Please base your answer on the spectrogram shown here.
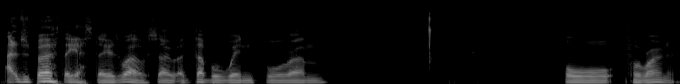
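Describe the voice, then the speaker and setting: A man hosting a live stream, chatting loosely with many pauses and fillers, still a little nasal from a cold. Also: low-pitched, level tone, darkish tone, clean tone, dry recording, clean studio sound. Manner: chatty, rambling, with many ums and restarts. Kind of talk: casual live-stream chat.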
